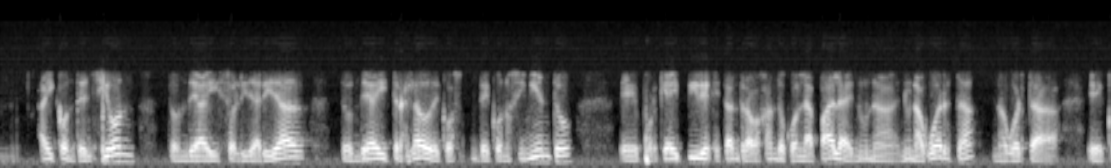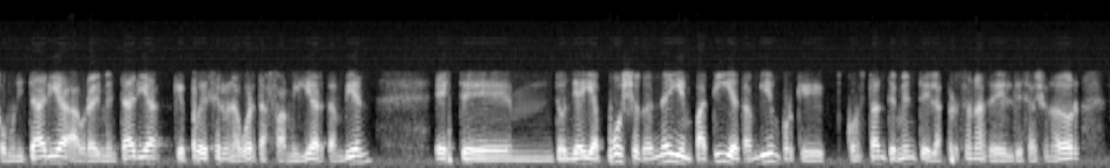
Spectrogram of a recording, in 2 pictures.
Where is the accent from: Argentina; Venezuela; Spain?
Argentina; La Pampa; la situación social que estamos viviendo como pampeanos, como pampeanas, como argentinos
